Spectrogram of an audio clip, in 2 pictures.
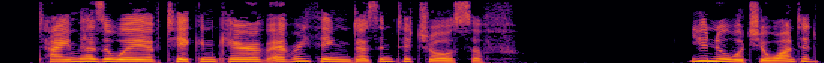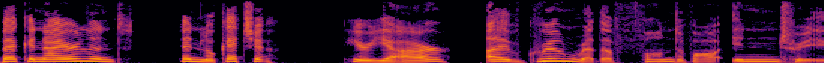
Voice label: Character voice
